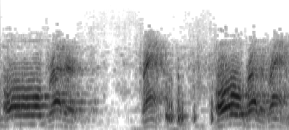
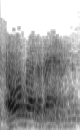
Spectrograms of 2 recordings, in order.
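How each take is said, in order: First: Calling out a name from afar, a bit louder; mock holler of the name; retold hollering. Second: Repeating the called-out name, a bit louder; the remembered holler of his name; echoed hollering. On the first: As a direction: someone hollering his name for him. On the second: Retold or imitated. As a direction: recall the holler as it rang in his head. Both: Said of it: "I heard somebody hollering".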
